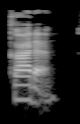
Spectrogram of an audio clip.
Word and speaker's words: gotta: 这里要注意最后一句话的发音 I gotta go，其实呢上边所有的 got to 都应该像最后一句一样发成 gotta，所以我们再来看一下这四句的发音 I have gotta go, I've gotta go, I gotta go, I gotta go。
